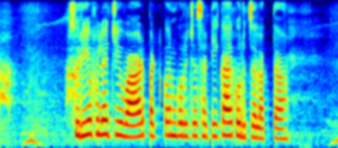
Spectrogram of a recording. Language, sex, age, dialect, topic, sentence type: Marathi, female, 25-30, Standard Marathi, agriculture, question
